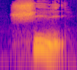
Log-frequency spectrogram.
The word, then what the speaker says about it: Chili: Okay, remember, CH, ch. Okay, chi, Chili. La Bolivie.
